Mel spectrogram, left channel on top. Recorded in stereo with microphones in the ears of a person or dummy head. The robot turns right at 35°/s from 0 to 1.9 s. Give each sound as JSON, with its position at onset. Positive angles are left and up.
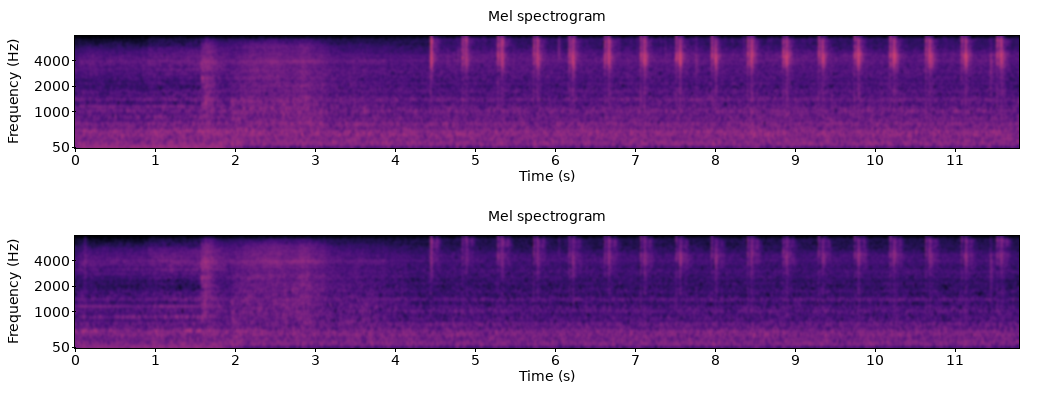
{"t": 1.6, "sound": "a splash", "side_deg": -40, "distance_m": 5.5}
{"t": 4.4, "sound": "dripping", "side_deg": 35, "distance_m": 0.8}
